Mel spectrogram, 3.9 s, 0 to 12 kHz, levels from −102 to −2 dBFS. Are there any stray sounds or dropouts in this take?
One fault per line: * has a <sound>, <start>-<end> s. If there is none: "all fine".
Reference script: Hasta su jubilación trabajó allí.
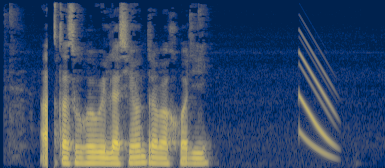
* has a dropout, 0.5-0.5 s
* has a chirp, 3.0-3.4 s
